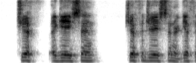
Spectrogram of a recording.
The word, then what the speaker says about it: GIF: are what we'd call GIF aent GIF adjacent or GIF adjacent it's probably a good PLL idea is it G soft G um it's a low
